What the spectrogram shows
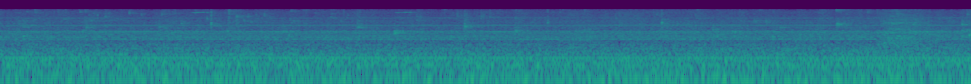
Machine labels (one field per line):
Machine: pump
